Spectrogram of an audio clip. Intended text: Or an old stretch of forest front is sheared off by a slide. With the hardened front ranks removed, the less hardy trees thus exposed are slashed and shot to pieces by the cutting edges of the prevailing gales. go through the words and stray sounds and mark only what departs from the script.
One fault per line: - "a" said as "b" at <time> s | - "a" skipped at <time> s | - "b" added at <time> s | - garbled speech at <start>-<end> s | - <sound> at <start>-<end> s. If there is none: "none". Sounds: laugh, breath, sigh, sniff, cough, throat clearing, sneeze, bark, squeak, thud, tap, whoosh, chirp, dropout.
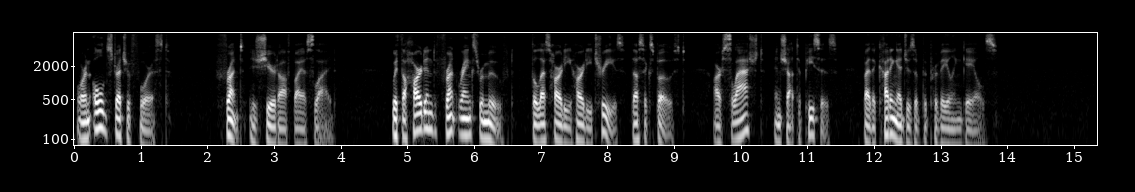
- "hardy" added at 7.5 s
